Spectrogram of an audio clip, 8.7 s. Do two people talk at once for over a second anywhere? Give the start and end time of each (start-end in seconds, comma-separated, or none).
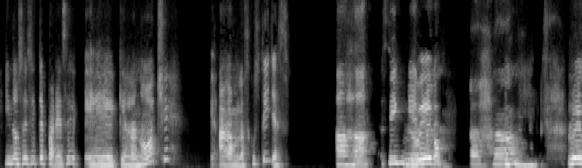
none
